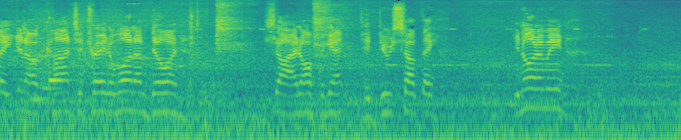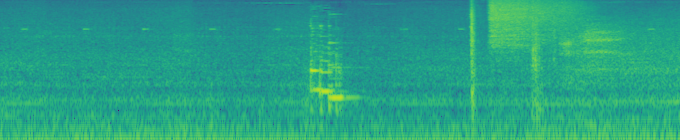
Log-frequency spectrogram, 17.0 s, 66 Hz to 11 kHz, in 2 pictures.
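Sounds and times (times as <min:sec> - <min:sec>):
diesel truck engine running: 0:00.0 - 0:12.3
air brake hiss: 0:14.6 - 0:16.3.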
